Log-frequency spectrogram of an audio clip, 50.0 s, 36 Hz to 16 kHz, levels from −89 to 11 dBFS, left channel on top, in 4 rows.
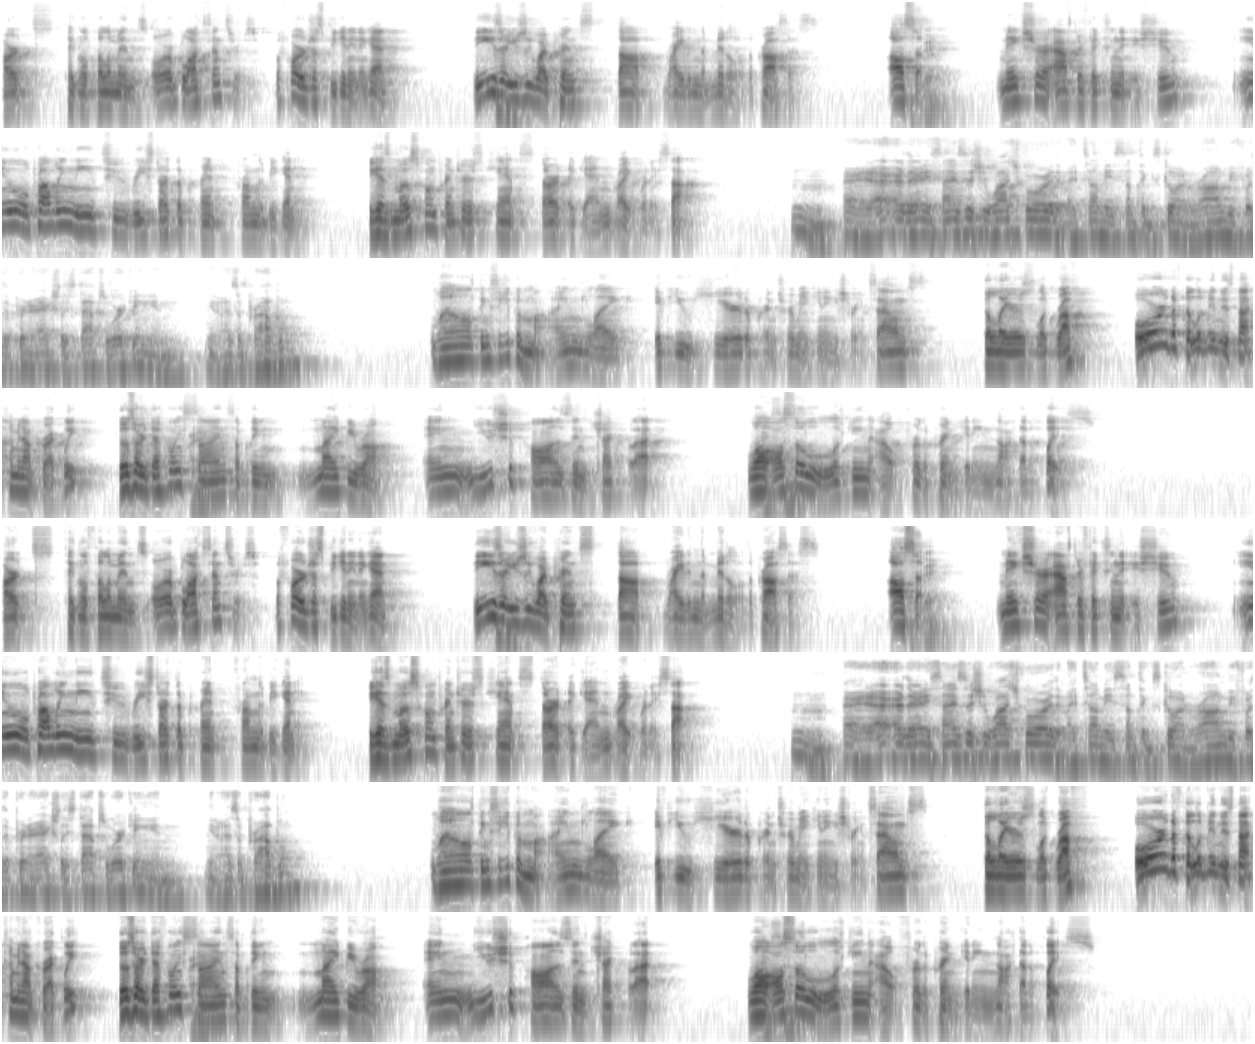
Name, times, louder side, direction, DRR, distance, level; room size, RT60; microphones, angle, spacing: voice 1, 0.0-2.5 2.9-3.8 4.7-5.9 6.2-6.4 6.6-7.8 8.9-9.2 10.0-11.8 12.4-14.6 14.9-15.4 16.2-19.3 29.3-31.2 31.5-34.1 34.8-35.7 36.3-38.3 38.7-41.3 41.7-44.0 45.0-48.5, right 5 dB, 50° right, 14 dB, 0.5 m, -32 dB
voice 2, 20.4-27.9 39.4-39.6 45.3-45.5, right 2 dB, 85° right, 2 dB, 1.1 m, -41 dB
23.5 x 17.5 x 2.5 m, 0.63 s
head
